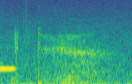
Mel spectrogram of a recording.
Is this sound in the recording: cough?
no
